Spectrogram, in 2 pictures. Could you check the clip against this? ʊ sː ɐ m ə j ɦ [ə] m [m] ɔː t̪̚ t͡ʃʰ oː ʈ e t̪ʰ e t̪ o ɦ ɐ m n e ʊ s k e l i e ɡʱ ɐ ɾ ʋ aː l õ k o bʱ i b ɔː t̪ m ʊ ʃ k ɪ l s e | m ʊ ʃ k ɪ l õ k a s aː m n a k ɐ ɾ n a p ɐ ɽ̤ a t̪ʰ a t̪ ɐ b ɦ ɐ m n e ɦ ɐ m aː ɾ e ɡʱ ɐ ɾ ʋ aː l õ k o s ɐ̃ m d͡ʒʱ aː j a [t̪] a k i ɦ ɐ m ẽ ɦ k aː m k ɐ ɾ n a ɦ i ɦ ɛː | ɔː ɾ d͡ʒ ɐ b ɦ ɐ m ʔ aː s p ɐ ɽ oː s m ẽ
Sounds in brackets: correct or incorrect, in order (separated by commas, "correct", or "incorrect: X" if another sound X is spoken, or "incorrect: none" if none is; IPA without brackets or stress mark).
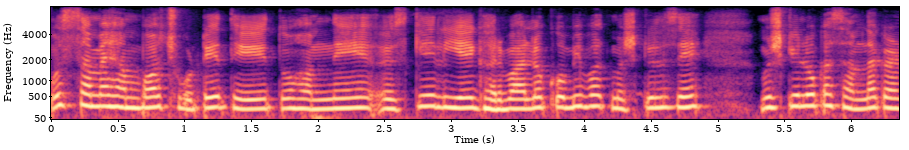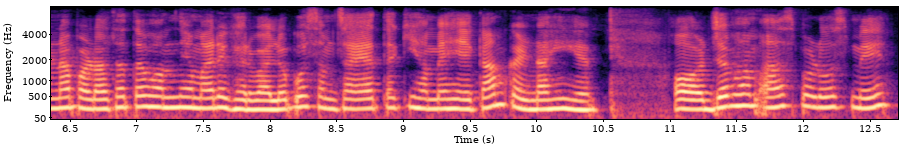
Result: incorrect: ɐ, incorrect: b, incorrect: t̪ʰ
